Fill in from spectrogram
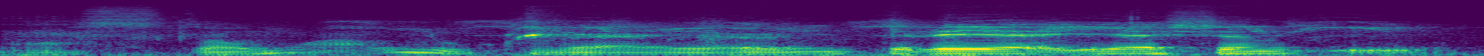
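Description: A man's voice: lowish voice, animated, unhurried. A young man with a Brazilian accent making brief, doubtful, casual remarks, a little off-mic. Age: young adult. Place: small laundry room by an outdoor entrance. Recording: very noisy handheld video, off-mic.

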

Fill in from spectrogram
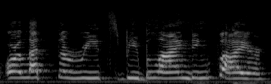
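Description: A woman's voice: sits high, flat delivery, takes it slowly, bright, forceful tone, full character voice. A young woman acting a wronged, vengeful foreign princess on stage, speaking with impassioned, tearful bitterness. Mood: anguished. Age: young adult. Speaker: student stage actor.

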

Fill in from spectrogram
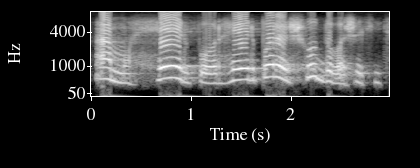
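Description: Talking Ginger, a squeaky boy cat with a Barishal accent. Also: animated, a little slow, creaky, sharp tone, full character voice. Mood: curious. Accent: Barishal dialect of Bengali. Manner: chatty, asks question after question. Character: playful young boy cat, curious and cheeky. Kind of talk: comic cartoon dub.

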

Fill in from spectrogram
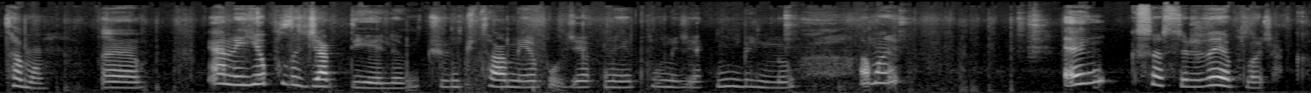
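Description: A woman's voice: high voice, expressive, a little slow, a little mellow, a little hiss or hum. A woman voicing a hesitant, evasive school principal who stalls with fillers in a toy role-play story.

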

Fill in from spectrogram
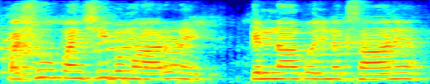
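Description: A man's voice: high-pitched, flat delivery, brisk, sharp tone, reverberant, a little hiss or hum. A man from Punjab playing a husband who earnestly lectures his wife about loving nature, in a home-made short film. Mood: lecturing.

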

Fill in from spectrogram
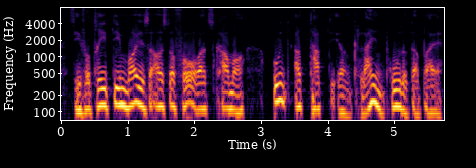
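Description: A man reading a bedtime story aloud to children, gently and expressively, sometimes dropping to a hush. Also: lowish voice, vocal fry, slightly rough, no echo.

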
